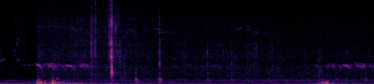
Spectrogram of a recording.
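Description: Handling noises from fishing tackle: low thumps about half a second in and again near the end, and a few sharp ticks in between. A bird chirps briefly twice.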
